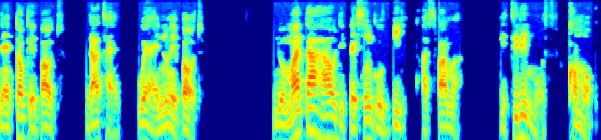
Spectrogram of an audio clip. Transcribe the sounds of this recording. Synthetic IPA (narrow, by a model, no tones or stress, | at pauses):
dɛ̃ntɔkebaʊt | datʰːãɪ̃m | wɛaɪnoebaʊt | nomataɦaʊdipɛsĩnɡobiasfama | ditiɾimɔ̰s | kʰɔ̃mɔ̰p̚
